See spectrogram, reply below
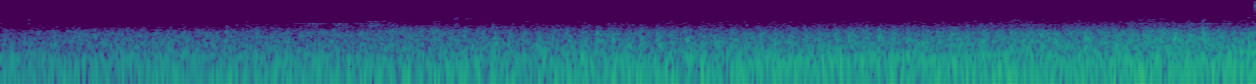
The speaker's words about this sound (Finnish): Katson taivaalle. Mediheli lentää matalalla kohti töölöä.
